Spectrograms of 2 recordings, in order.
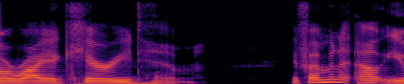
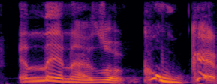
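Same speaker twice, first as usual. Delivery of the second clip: jive-talking impression, higher pitch; 6 semitones higher than usual. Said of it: "He did a jive".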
